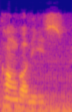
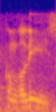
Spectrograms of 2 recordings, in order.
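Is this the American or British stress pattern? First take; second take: American; British. First: It is said with the American stress pattern. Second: It is said with the British stress pattern. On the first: "American English, for example, we say Congolese" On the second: "but in British English they say Congolese"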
